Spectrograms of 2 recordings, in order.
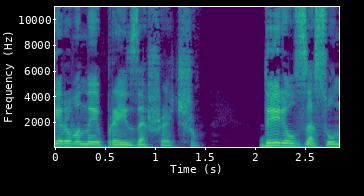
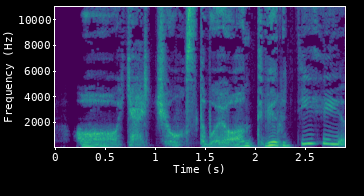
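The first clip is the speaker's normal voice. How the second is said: put-on whispered, slightly drunk, hushed, then hiccuping; 6 semitones higher, 7 dB quieter than usual. A woman speaks to a man while others watch a huge screen: whispering, hiccuping. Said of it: "зашептала Брайони и икнула".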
